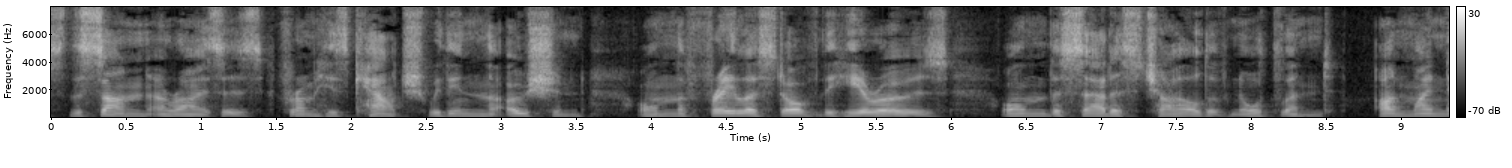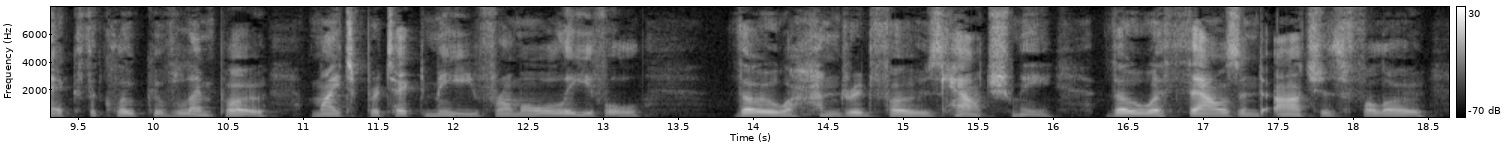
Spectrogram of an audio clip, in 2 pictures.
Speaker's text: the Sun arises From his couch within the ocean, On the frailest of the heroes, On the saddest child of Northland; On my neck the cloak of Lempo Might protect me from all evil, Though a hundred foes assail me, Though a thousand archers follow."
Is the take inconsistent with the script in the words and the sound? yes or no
yes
